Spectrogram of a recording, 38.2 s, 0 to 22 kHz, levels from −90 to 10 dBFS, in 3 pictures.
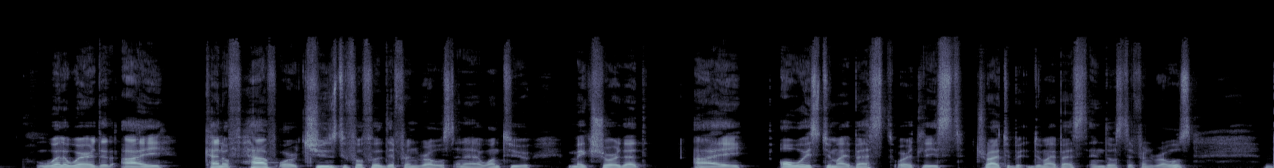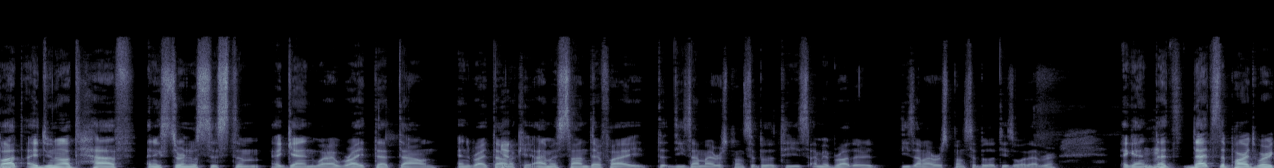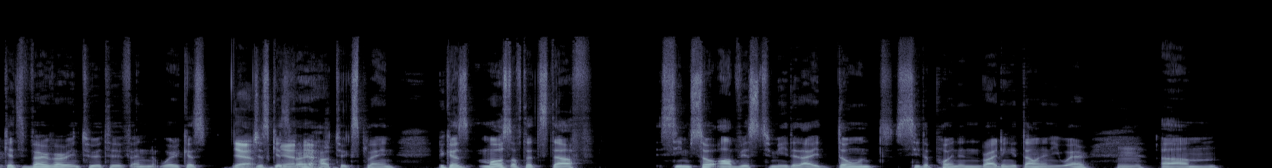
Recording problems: none

